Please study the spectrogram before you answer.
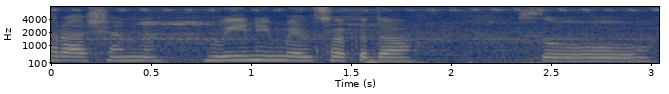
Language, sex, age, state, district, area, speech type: Punjabi, female, 45-60, Punjab, Gurdaspur, urban, spontaneous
